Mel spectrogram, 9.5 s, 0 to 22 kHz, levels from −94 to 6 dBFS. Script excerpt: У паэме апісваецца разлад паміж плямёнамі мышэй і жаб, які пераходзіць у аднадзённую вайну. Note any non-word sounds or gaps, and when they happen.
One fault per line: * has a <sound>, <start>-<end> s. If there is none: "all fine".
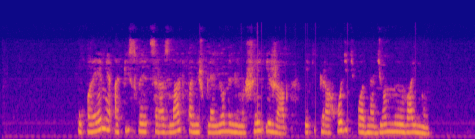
all fine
